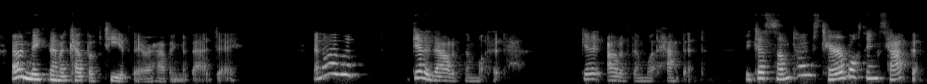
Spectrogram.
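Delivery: earnest, careful recitation of her own essay; reading an essay aloud. Acted. Mia reading her motel essay, earnest and careful. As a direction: read it like a heartfelt school essay.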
